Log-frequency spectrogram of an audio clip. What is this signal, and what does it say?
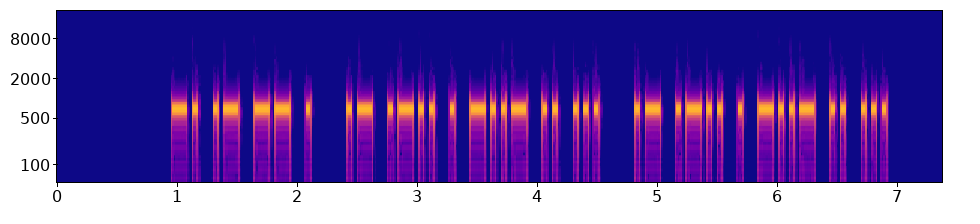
Morse code, heard as a keyed tone, about 28 wpm, 700 Hz. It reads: NAME ALEXIS ALEXIS
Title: Practice QSO - Exchange 1 - Beginning - 28wpm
